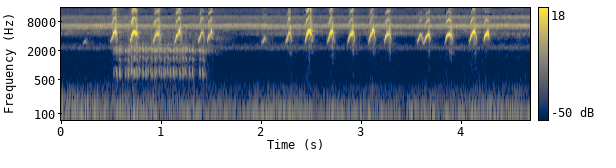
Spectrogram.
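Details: A white-breasted waterhen chick calls its mother. An opening burst of high peeps comes over a brief low buzzy rattle, followed after a pause by an even series of sharp upslurred peeps about every quarter second. A thin steady whine continues.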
